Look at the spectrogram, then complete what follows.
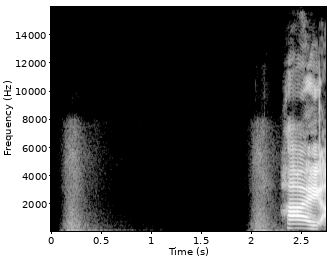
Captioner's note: swoosh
